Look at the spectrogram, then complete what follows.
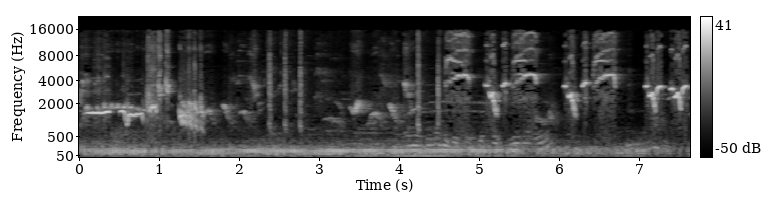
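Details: Aggressive murai batu, the White-rumped shama, delivering loud rattles and shot-like notes to rouse other birds: varied whistles, harsh bursts, then high, sharply upswept piercing notes, with a low hum underneath.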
